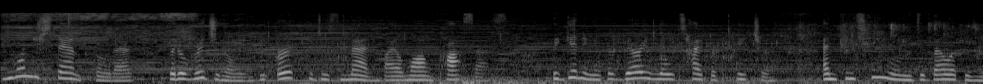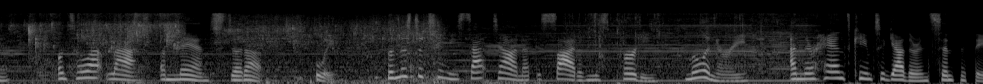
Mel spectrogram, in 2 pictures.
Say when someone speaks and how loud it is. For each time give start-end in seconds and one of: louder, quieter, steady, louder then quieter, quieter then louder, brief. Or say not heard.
0.0-19.6 steady.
